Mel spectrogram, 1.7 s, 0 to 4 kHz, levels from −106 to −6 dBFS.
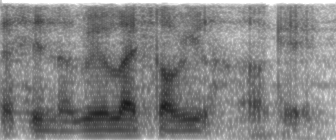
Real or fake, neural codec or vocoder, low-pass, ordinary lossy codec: fake; autoencoder, 48 kHz, 32 numbers a frame, DAC-VAE, trained on Japanese speech; 3.6 kHz; AAC, 24 kbps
